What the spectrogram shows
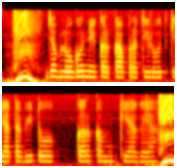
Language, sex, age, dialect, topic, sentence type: Hindi, female, 25-30, Garhwali, banking, statement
